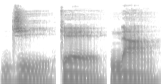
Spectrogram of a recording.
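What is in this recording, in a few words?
"jikena", concatenated syllables; Affixing experiment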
